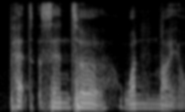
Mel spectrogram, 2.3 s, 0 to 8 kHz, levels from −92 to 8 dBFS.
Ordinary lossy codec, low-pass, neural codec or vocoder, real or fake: none; 7.2 kHz; none; real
